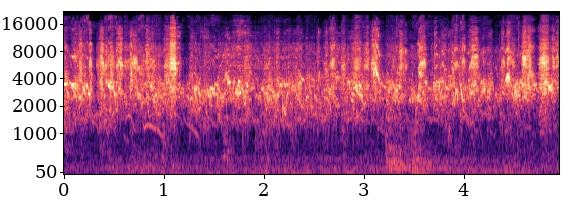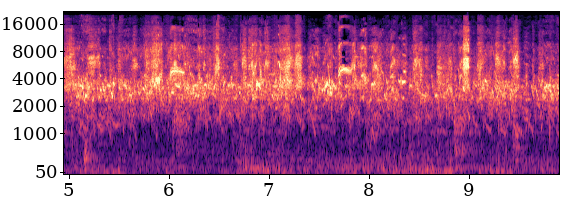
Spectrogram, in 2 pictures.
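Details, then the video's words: Many budgerigars chattering in an aviary colony, a steady stream of high chirps and twitters punctuated by occasional sharper squawks and squeals rising above the chorus. "Beautiful Budgie aviary chirping sounds"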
